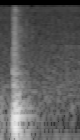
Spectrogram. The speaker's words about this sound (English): We walked up the path to the front door. I knocked softly at first.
